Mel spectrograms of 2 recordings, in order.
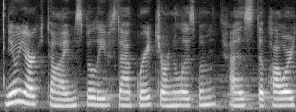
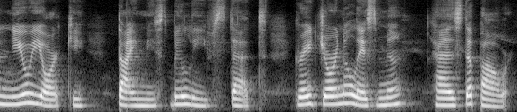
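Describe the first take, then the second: First: It is read smoothly, flowing without stumbling. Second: It is read haltingly, with choppy, stuck delivery. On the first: "demonstrar uma leitura fluida" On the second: "você fala um pouquinho mais travado"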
